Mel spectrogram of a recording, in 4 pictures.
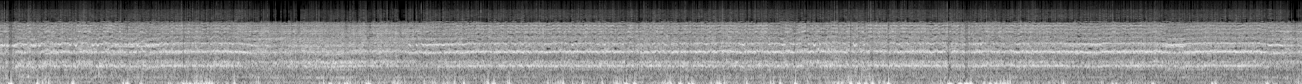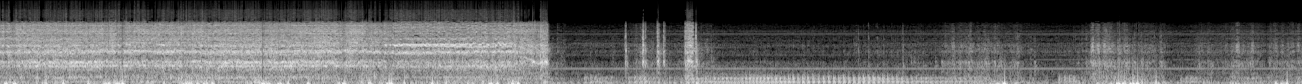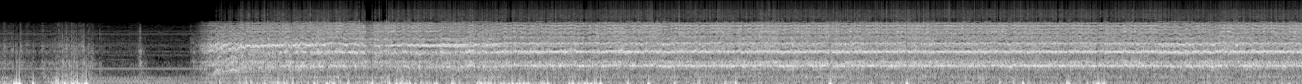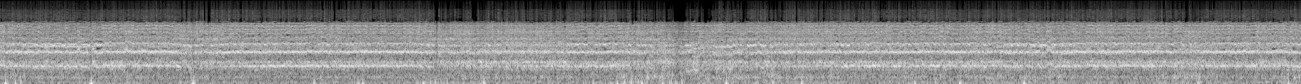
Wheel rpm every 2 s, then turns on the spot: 220, 220, 230, 230, 230, 230, 220, 220, 220, 70, 0, 10, 20, 20, 150, 220, 230, 230, 230, 230, 220, 230, 220, 210, 220, 230.
18-20 22-28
